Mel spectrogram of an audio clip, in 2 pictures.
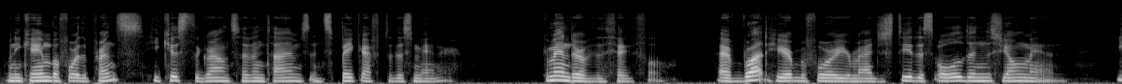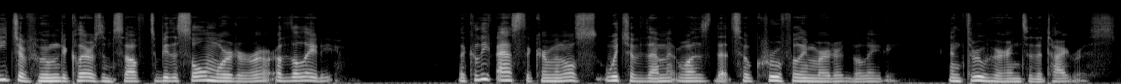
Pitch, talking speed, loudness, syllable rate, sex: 155 Hz, 185 wpm, -20 LUFS, 5.4 syllables/s, male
